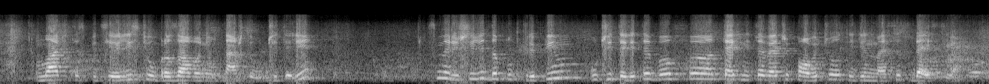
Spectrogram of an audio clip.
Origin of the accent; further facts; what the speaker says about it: Stara Zagora, Stara Zagora Province, Bulgaria; аз искам да заявя като Старозагорка, че лично аз моя принос към моя роден град и към развитието на спорта на този град съм го изпълнила.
